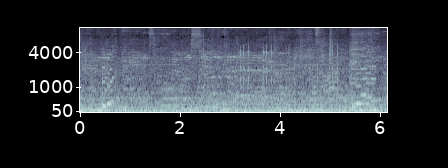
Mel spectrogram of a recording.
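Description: Dragon Link Golden Gong slot machine playing its electronic spin music and chimes as the reels turn, over a steady low hum and voices.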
